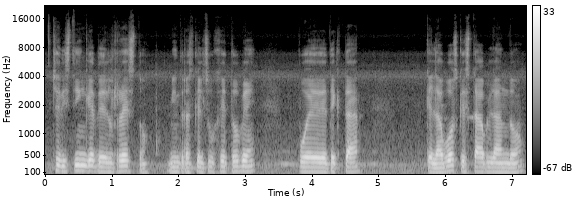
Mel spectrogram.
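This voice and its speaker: A man's voice: on the low side, mellow, slight background noise. Young man giving a class presentation. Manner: explanatory, acts out short examples. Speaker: student presenter.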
